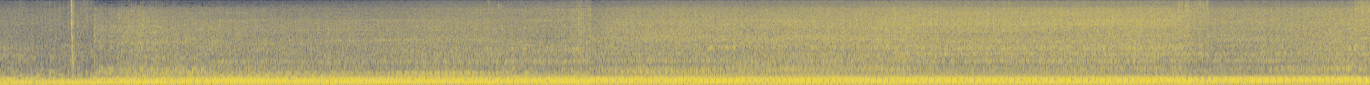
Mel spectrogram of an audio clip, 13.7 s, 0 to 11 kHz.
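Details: Nissan 300ZX with KA24DE four-cylinder swap, jump-started from an RSX Type S, no exhaust connected: loud open-pipe engine idles steadily, revs up cleanly twice and settles back evenly; smooth, healthy run.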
